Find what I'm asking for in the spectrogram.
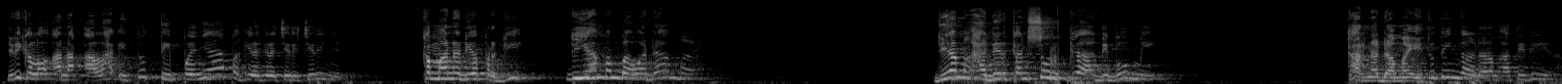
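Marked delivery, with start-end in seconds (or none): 4.2-11.5 high, loud, slow proclaiming; preaching at full force. Acted. Pastor to his congregation, loud and slow with rising conviction. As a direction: ring it out like a preacher's climax.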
